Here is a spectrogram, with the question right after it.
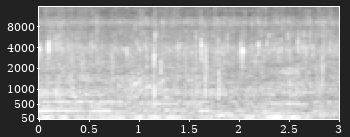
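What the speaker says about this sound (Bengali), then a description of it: "এবার এর মধ্যেই দিয়ে দেব এই যে কুচানো পেঁয়াজ রয়েছে" Chopped onion goes into hot oil with two or three dried red chillies, giving a soft, steady sizzle with scattered crackles and pops throughout.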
